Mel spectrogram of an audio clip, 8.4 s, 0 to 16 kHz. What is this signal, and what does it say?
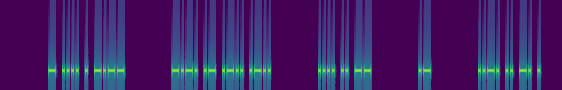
Morse code, heard as a keyed tone, about 34 wpm, 700 Hz. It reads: THEY CALL HIM A FINE
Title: 3x Word-Spacing - Sentences from Top 500 Words - 35wpm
